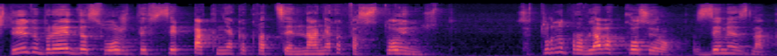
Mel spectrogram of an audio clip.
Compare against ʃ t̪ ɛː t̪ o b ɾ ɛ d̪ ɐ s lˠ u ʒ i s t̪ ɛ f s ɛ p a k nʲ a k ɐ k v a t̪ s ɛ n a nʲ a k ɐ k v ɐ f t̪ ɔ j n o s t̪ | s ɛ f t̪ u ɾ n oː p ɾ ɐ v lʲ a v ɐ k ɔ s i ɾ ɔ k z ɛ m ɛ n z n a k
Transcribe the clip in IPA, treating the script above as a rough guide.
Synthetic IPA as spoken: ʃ t̪ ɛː d̪ o b ɾ ɛ d̪ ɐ s lˠ ɔ ʒ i t̪ ɛ f s ɛ p a k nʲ a k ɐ k v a t̪ s ɛ n a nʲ a k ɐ k v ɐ s t̪ ɔ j n o s t̪ | s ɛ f t̪ u ɾ n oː p ɾ ɐ v lʲ a v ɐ k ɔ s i ɾ ɔ k z ɛ m ɛ n z n a k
